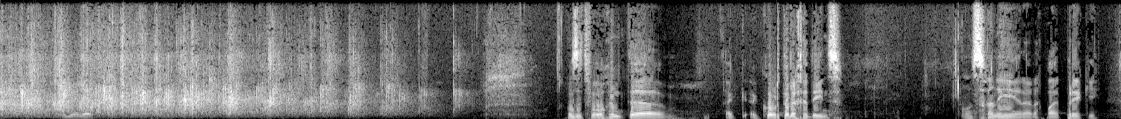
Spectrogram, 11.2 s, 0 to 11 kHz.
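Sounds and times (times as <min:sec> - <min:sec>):
congregation clapping hands: 0:00.0 - 0:05.2
speech: 0:00.7 - 0:01.1, 0:05.7 - 0:08.6, 0:09.6 - 0:11.2.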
